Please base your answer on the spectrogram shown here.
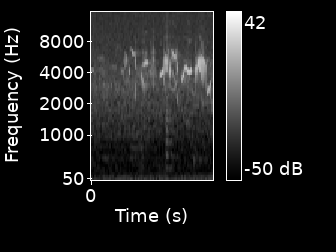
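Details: European stonechat giving a brief scratchy warble, a quick sequence of high, jumbled twittering notes growing louder toward its end, with soft background hiss.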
